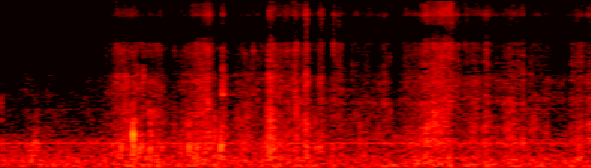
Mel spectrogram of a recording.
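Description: A plastic sack rustles.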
